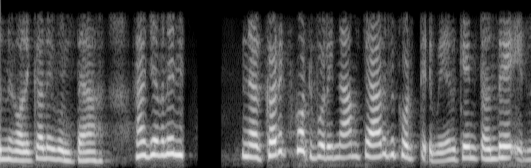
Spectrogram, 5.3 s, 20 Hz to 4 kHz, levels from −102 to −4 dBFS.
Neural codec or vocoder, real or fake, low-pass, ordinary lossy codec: codec, 16 kHz, 1 kbps, X-Codec, WavLM features, trained on Multilingual LibriSpeech; fake; 3.6 kHz; none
